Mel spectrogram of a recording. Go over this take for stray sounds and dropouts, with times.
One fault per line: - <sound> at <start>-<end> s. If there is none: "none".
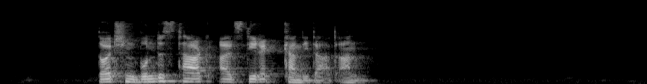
none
